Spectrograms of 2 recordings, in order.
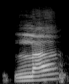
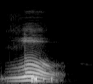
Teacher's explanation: ketika huruf lam ini di lafad Allah atau di lafdul zalalah ya. Nah, ini. Yang asalnya la menjadi lo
